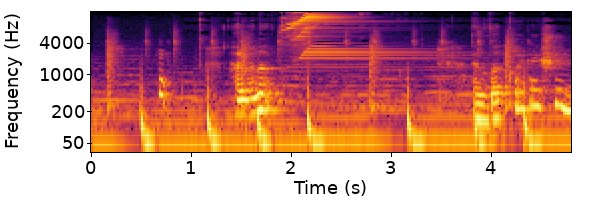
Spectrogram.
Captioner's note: twinkly chime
